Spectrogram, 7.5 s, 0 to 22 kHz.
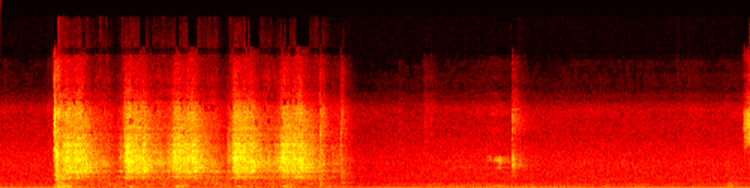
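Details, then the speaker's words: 1985 AMC Eagle (former derby car), engine previously seized: starter spins the engine in loud, lumpy surges for about three seconds; uneven compression suspected, not confirmed; transmission reportedly bad. "well it spins over this time that's that's good doesn't sound like it has even compression"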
